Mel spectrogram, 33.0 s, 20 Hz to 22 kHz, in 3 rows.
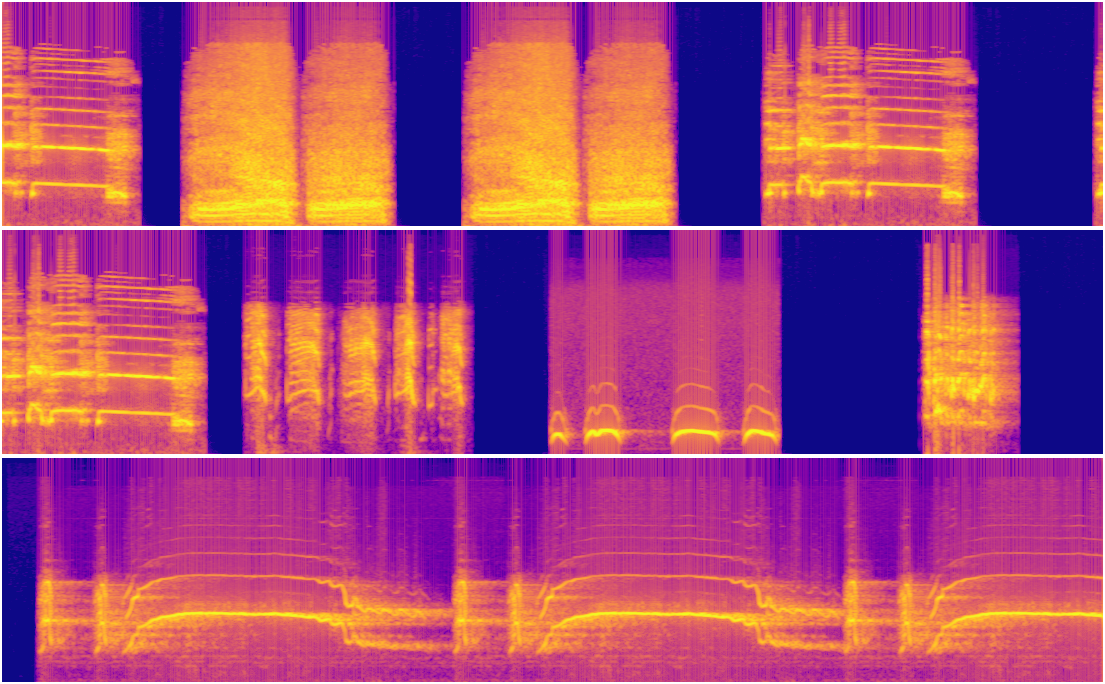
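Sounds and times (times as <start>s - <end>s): rooster crowing: 0.0s - 1.4s, 7.6s - 9.8s, 11.0s - 15.6s, 23.0s - 26.5s
animal long drawn-out call: 1.0s - 3.9s, 4.6s - 6.8s.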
